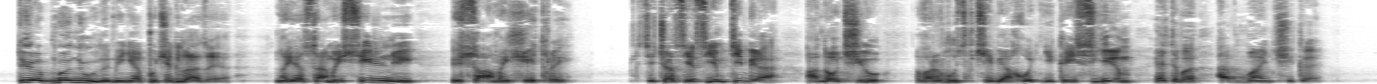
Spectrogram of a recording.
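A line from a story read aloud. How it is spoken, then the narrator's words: Tiger's roar. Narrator (Russian): Тогда тигр рявкнул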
